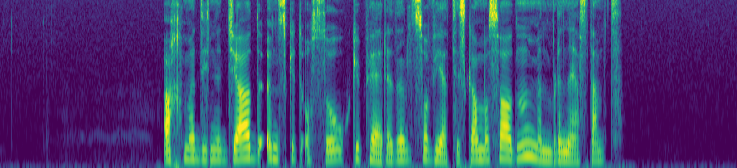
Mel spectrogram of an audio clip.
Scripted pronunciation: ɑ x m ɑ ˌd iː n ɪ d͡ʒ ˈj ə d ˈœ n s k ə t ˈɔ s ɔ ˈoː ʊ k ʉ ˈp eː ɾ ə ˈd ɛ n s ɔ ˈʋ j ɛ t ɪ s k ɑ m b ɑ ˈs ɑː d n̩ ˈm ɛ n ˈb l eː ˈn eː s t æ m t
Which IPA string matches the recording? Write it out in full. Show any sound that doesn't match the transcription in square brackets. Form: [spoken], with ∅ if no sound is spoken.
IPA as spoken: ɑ x m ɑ ˌd iː n ɪ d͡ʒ ˈj [ɑ] d ˈœ n s k ə t ˈɔ s ɔ ˈoː ʊ k ʉ ˈp eː ɾ ə ˈd ɛ n s ɔ ˈʋ j ɛ t ɪ s k ɑ m b ɑ ˈs ɑː d n̩ ˈm ɛ n ˈb l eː ˈn eː s t æ m t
